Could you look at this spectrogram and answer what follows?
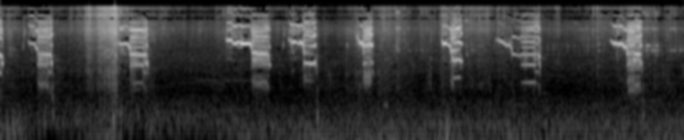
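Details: Hawk-eagle during hunting training, giving a series of about seven loud, high, whistled calls with sliding and dropping notes, each under a second long and spaced one to two seconds apart, over a low background rumble.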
